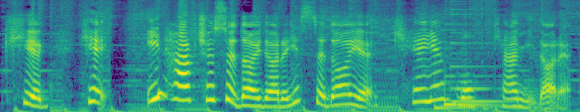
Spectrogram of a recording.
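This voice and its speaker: Woman, language teacher, higher pitch, faint music underneath, slow repeated sounds. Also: big pitch swings. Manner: repeats sounds slowly, addresses viewers as kids. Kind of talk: explaining Korean consonants.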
